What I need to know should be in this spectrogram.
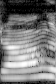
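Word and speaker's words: wrong: number 49 पर है डब्ल्यू आर इसको र पढ़ेंगे राइट रॉन्ग रेस्ट यहां पर डब्ल्यू साइलेंट है नंबर 50 पर है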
